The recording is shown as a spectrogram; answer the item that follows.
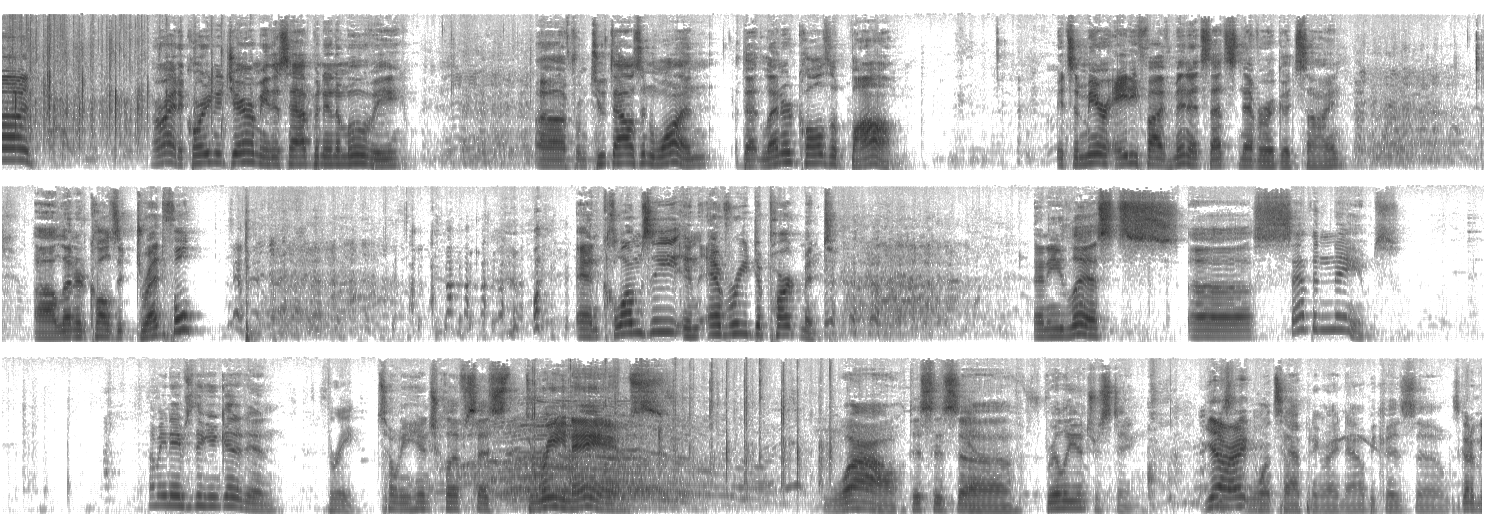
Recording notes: Live from the Punchline in Sacramento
